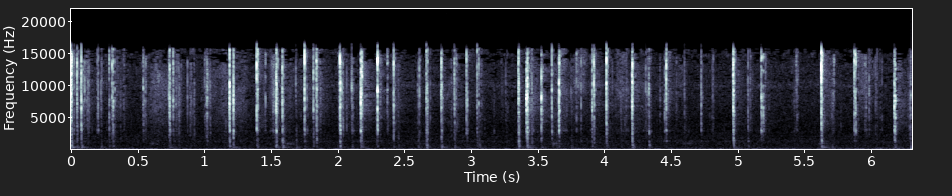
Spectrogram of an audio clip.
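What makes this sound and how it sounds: Light fingertip typing with both hands on a MacBook Pro laptop keyboard, whose small plastic keycaps are set in an aluminum body, on a wooden desk. Quick, irregular streams of short, bright, crisp key clicks run steadily over a constant low hum.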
